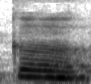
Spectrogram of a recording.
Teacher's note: Voiceless हो जाएगा, velar है, प्लॉजिव है, ऑरल है।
